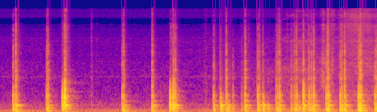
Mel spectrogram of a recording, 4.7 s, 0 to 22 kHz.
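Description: Fingertips and short nails knock and tap on a flat, solid wooden table top, making dull, low thuds with a woody tone near 250 Hz that die away almost at once. The taps start sparse and uneven, then speed up into a quick, busy run of knocks.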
